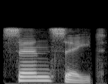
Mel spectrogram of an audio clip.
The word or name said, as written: sensate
